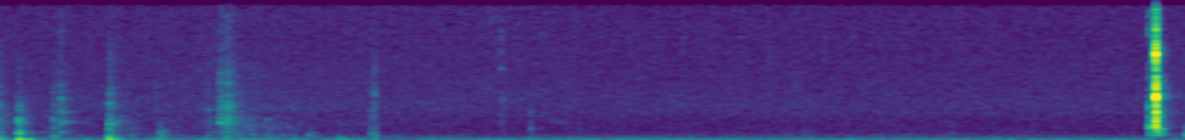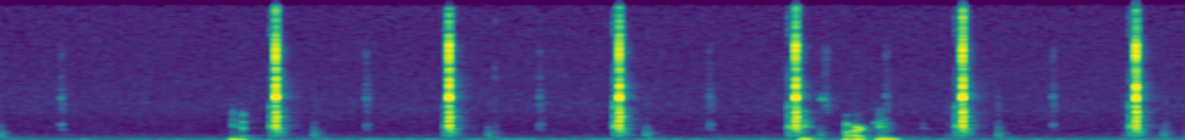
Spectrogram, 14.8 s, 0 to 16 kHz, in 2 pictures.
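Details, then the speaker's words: Yamaha RX-V795 receiver powered up with a 12 V 4 A power relay whose contacts burnt again after an earlier cleaning; sharp irregular clicks about once a second in a quiet room; relay chattering from burnt contacts. "it's just not making good contact so let me um let me see if I can find a relay"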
